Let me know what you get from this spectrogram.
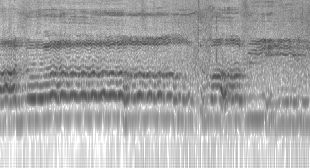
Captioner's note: chanting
